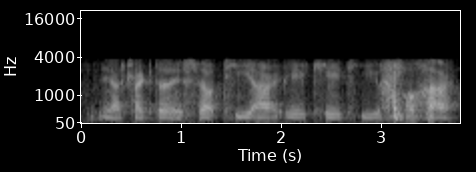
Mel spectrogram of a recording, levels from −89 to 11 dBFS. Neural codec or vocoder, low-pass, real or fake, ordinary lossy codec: codec, 24 kHz, 6 kbps, HILCodec; 3.6 kHz; fake; none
